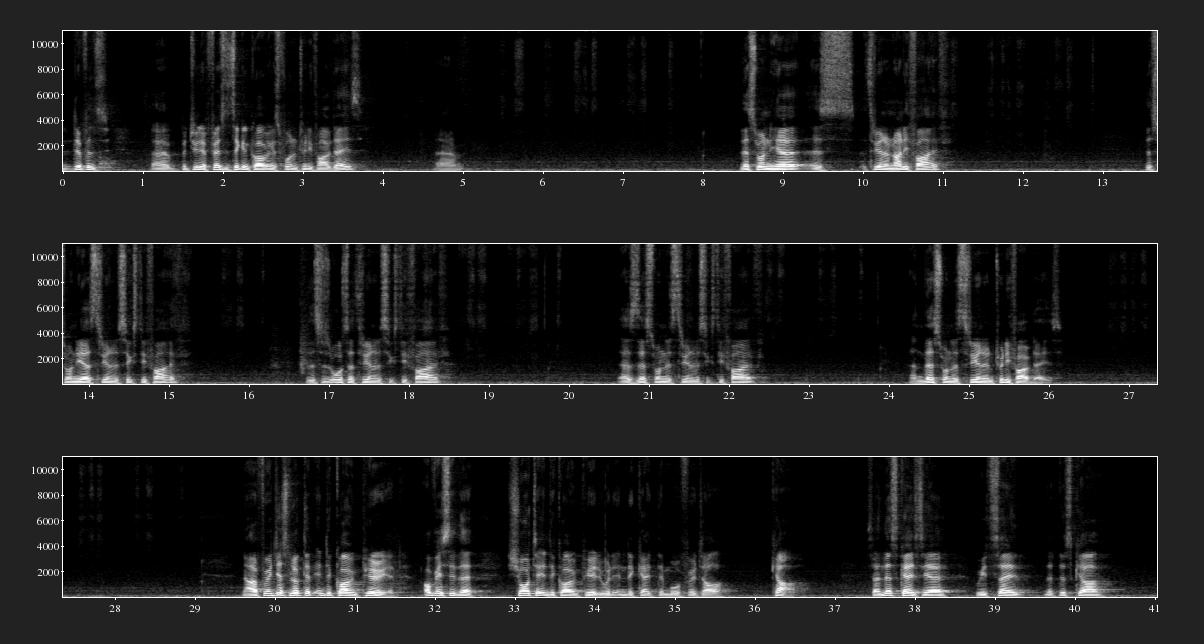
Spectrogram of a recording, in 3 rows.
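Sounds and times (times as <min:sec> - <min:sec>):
marker scratching on paper: 0:05.4 - 0:07.7, 0:11.0 - 0:13.0, 0:15.0 - 0:17.0, 0:17.6 - 0:19.9, 0:21.3 - 0:23.8, 0:26.7 - 0:28.9.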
